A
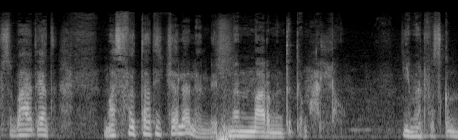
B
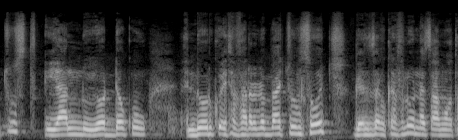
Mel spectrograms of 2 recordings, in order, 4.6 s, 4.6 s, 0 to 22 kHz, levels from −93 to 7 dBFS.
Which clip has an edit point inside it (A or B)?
A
